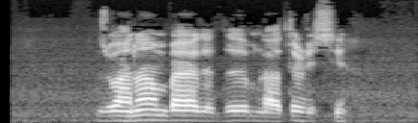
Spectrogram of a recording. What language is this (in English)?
Pashto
